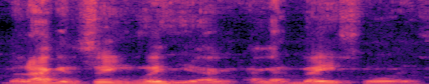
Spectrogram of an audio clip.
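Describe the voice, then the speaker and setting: Man on a call, low and husky, a bit tipsy and rambling. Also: expressive, fast, darkish tone. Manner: rambling, folksy, easygoing. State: a little tipsy. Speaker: livestream guest. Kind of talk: casual livestream chat.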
